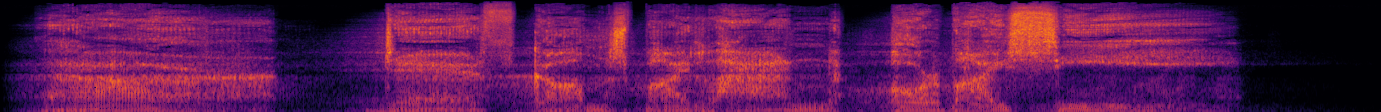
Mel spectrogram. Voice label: Male Human

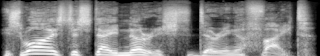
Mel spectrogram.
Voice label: Male Human; Elling

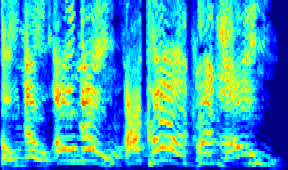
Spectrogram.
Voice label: Male Mech Emote Low Cards

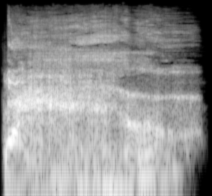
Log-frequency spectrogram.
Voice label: Male Worgen Death

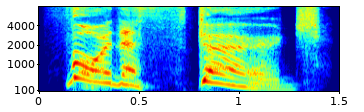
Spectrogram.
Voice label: Female Human Attack

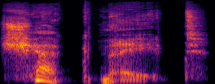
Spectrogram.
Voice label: Male Chess Piece Attack

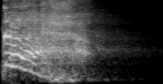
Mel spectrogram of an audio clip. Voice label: Female Naga Death

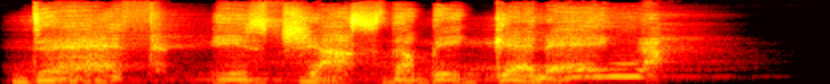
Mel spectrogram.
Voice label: Female Banshee

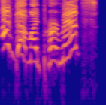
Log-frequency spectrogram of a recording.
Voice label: Female Gnome Play

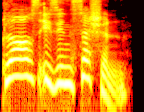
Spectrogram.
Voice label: Female Night Elf Start

